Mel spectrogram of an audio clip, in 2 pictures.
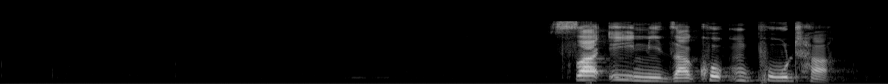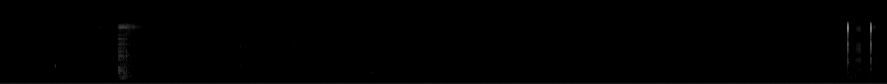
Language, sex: Venda, male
